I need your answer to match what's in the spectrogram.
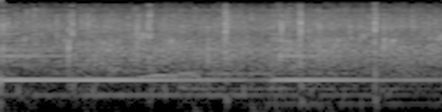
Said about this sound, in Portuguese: Você não vai começar a aplaudir Aleluia, a Deus, não? Jesus.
